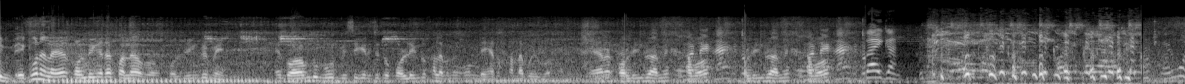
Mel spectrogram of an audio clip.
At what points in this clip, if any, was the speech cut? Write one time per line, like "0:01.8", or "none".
none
